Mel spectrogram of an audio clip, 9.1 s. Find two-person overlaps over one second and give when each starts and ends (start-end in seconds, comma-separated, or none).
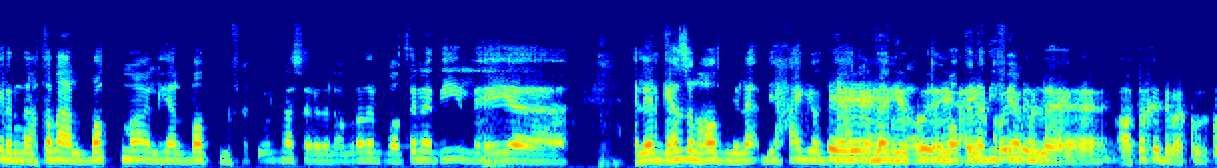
6.2-8.0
